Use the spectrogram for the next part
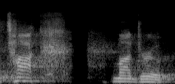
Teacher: you don't really hear the K okay I will just tell you it's like a glottal stop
